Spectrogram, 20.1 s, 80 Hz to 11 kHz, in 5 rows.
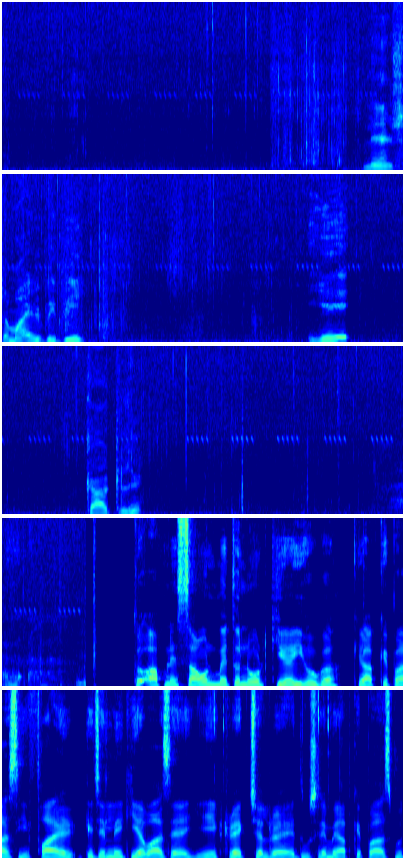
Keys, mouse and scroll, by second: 13.0 space, 18.2 click.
